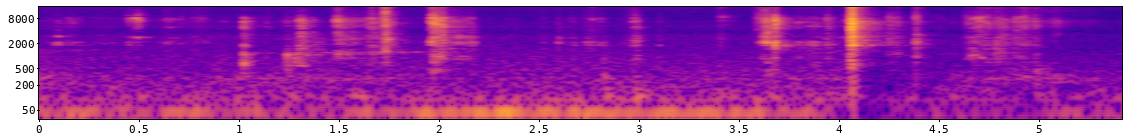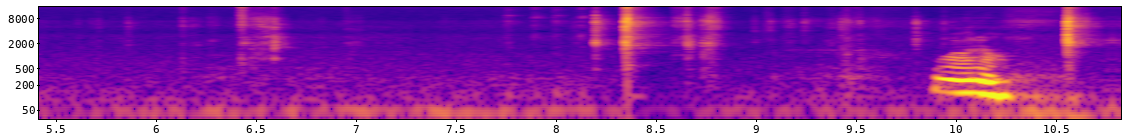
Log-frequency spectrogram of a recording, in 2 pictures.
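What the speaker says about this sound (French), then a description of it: "Je vais couper 2 petits ronds comme ceci." Scissors snip small circles out of paper in repeated short cuts, close and crisp, with pauses and paper rustling between them and a voice speaking briefly near the end.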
